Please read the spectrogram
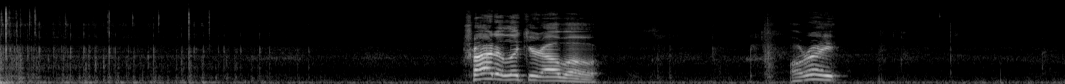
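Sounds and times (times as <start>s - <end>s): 
spinner spun in front of the microphone ticking: 0.0s - 3.2s
speech: 4.7s - 6.0s, 7.9s - 8.5s.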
